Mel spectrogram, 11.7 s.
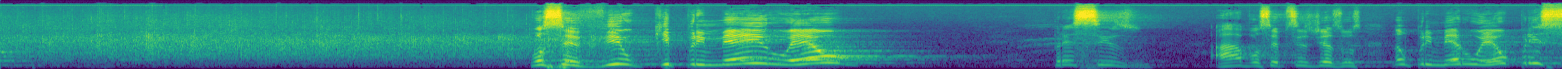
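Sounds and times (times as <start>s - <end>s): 
audience applause: 0.0s - 4.5s
speech: 4.0s - 6.4s, 7.9s - 11.7s.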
